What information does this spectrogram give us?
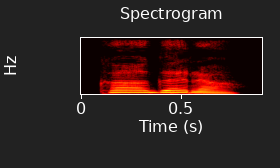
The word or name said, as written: ಕಾಗರ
